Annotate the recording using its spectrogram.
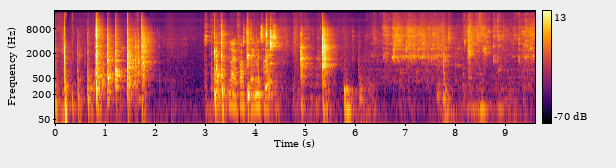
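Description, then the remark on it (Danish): Dishes and a pot clatter in quick knocks as someone makes coffee at home, then running water pours steadily into the coffee pot, with a brief spoken line heard over the kitchen sounds. “Øh, så nu, vi starter lige med at sætte en kop kaffe over.”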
